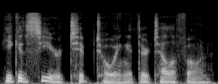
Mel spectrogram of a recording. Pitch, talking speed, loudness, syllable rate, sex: 105 Hz, 220 wpm, -19 LUFS, 5.8 syllables/s, male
